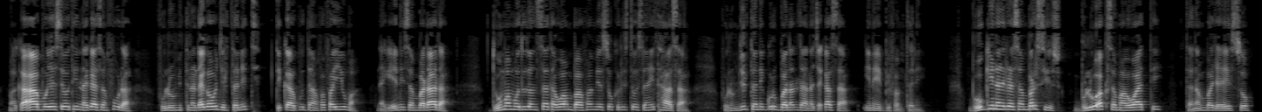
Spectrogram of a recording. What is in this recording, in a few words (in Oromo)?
borana sakuye; laali chaqasi jiradin 6 yeson barsisa; jesus teacher and healer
